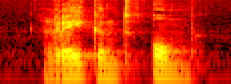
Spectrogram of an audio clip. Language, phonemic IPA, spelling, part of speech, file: Dutch, /ˈrekənt ˈɔm/, rekent om, verb, Nl-rekent om.ogg
- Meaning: inflection of omrekenen: 1. second/third-person singular present indicative 2. plural imperative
